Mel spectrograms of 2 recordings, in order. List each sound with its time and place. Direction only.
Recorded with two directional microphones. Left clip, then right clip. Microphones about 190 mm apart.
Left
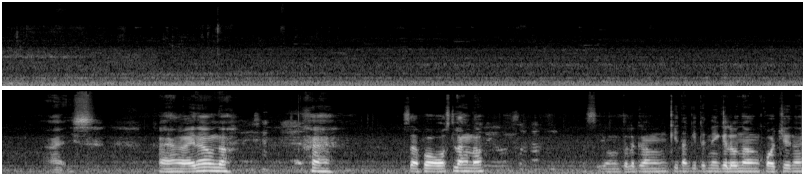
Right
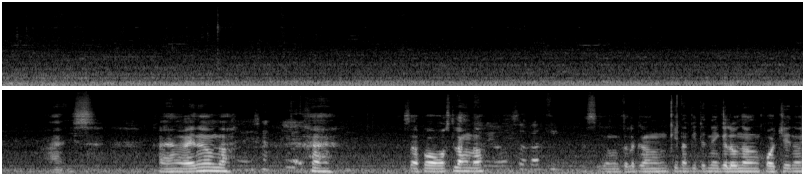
8.4 s speech: 10° left (ahead or behind)
14.1 s speech: 5° left (ahead or behind)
